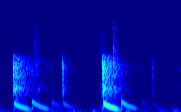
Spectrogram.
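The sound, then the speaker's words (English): Two drum hits from a small two-octave electronic keyboard with no drum pads, with a falling, zappy pitch, each followed by a couple of quieter echo repeats that fade away; the keyboard's built-in echo cannot be turned off. The sound is clear, with no talking. “You'll notice that there's actually an echo on it, so it's like,”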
